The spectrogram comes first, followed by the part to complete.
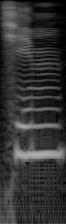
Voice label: "cim2", Taiwanese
